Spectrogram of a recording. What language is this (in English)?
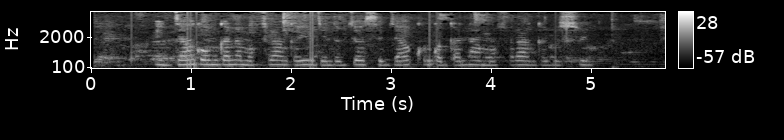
Kinyarwanda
